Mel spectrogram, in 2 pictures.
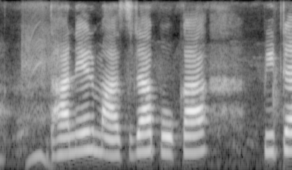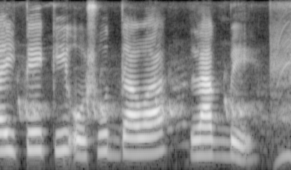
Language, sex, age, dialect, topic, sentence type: Bengali, female, 18-24, Rajbangshi, agriculture, question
